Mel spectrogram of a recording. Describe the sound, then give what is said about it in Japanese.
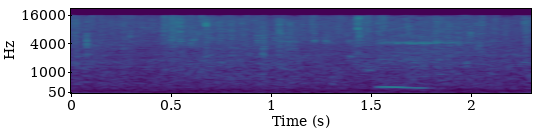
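Rain falls steadily in a soft, even hiss, fairly faint, with a brief low cooing tone rising out of it around the middle. No one speaks. “こんな雨の日にも鍛錬ですか？”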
